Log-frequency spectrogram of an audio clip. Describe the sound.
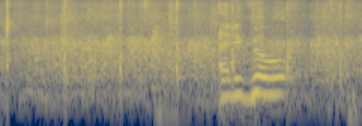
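A hall audience claps steadily in a dense, even patter of many hands, with a voice briefly calling out over the applause partway through.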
